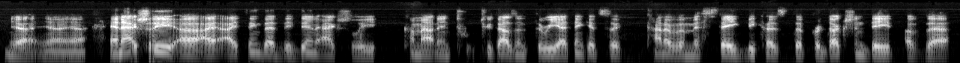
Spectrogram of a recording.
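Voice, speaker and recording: Quick, hesitant young man, lo-fi sound. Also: lowish voice, fairly even intonation, no echo. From United States, raised in France. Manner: quick, hesitant, many fillers and restarts. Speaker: podcast guest. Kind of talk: casual interview chat.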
